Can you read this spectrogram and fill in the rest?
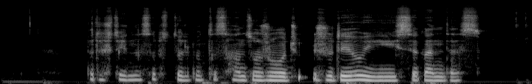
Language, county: Lithuanian, Marijampolė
